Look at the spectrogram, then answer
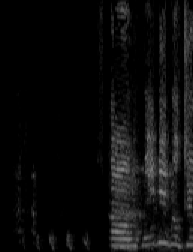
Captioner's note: laughing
